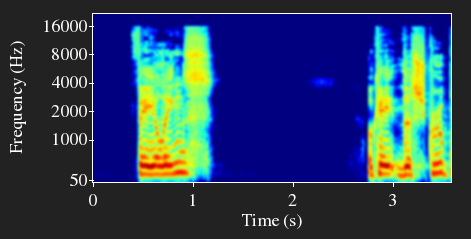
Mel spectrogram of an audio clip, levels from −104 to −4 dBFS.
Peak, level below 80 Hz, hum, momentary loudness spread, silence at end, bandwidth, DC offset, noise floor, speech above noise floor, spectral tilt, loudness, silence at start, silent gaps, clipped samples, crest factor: -2 dBFS; -76 dBFS; none; 13 LU; 0.05 s; 16 kHz; under 0.1%; under -90 dBFS; over 75 dB; -4 dB/octave; -16 LUFS; 0.45 s; none; under 0.1%; 16 dB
